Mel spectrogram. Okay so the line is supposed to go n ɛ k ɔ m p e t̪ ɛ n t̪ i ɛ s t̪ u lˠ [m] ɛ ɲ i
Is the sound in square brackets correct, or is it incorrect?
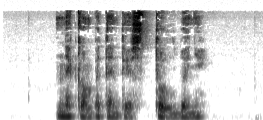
incorrect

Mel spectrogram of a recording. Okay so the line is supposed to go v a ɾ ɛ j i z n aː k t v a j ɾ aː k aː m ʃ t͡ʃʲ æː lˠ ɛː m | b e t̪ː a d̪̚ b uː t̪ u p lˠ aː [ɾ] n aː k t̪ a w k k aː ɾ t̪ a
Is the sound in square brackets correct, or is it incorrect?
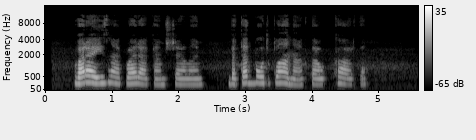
incorrect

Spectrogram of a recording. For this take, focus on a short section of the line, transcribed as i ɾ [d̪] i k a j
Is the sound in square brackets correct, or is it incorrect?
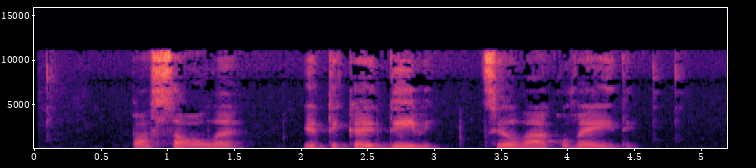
incorrect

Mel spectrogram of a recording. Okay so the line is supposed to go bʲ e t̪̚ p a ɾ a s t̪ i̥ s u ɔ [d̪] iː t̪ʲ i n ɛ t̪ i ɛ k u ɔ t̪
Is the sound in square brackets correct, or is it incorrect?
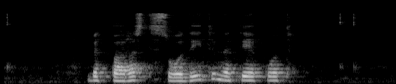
correct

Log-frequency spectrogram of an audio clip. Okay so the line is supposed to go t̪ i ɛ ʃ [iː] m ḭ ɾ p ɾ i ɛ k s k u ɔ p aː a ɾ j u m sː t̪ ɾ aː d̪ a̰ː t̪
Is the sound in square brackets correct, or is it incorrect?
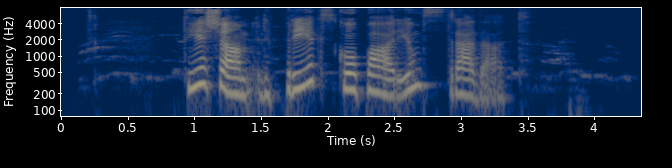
incorrect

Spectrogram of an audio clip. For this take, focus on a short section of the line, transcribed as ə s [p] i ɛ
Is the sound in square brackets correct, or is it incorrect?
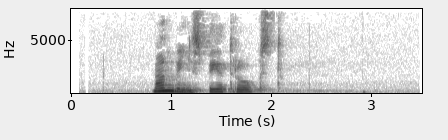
correct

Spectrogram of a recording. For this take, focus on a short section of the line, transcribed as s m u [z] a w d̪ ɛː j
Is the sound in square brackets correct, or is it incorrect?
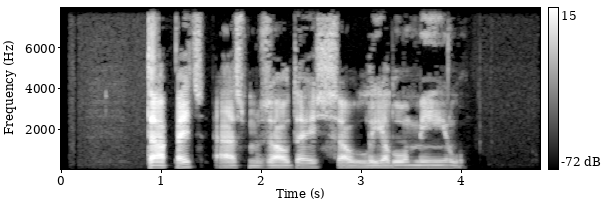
correct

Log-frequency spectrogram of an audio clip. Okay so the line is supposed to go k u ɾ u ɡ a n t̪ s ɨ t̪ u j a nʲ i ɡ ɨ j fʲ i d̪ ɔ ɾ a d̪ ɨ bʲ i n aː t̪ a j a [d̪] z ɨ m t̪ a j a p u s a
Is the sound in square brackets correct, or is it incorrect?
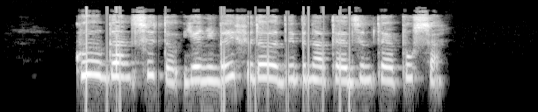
correct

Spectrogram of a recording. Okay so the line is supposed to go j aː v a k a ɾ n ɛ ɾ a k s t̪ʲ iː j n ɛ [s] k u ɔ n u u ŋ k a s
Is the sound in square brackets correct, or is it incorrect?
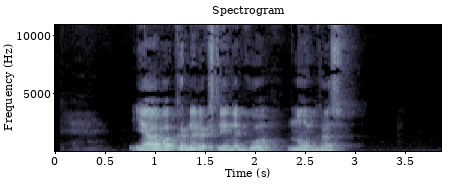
incorrect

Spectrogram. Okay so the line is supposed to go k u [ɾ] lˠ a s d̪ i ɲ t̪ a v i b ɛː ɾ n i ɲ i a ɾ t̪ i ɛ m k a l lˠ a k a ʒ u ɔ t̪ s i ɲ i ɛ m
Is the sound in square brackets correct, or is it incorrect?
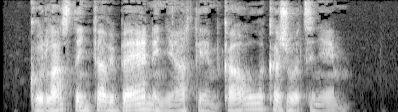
correct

